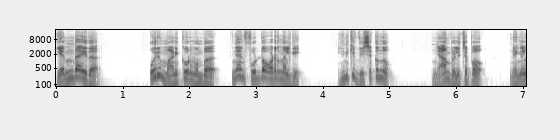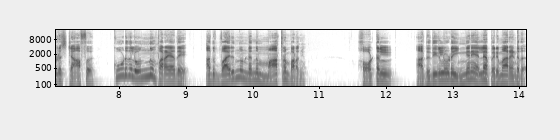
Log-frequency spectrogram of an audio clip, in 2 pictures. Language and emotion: Malayalam, angry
